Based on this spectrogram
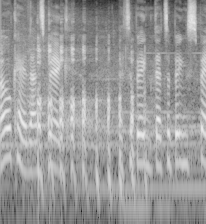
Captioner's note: laughing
